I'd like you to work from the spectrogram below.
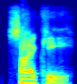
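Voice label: "psyche", American English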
